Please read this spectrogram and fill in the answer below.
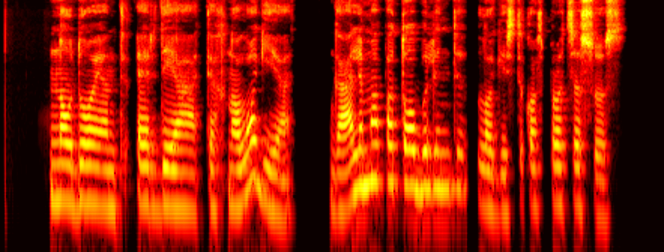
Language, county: Lithuanian, Panevėžys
